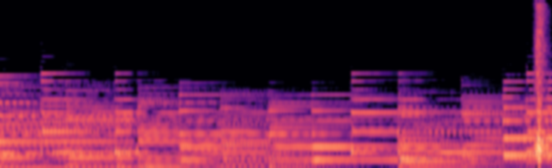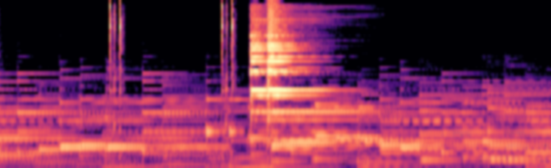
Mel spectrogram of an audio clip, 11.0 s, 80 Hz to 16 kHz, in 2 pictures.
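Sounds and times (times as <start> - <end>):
soft piano music: 0.0 - 11.0
click sound effects: 6.6 - 6.8, 7.8 - 9.1.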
